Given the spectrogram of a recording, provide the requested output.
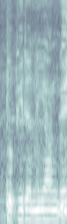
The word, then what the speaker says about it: Lupita Nyong'o: Her name, I believe, is pronounced Lupita. Lupita Nyong'o. Yes, Nyong'o. And so Lupita, it was such a fantastic actor to me.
